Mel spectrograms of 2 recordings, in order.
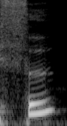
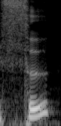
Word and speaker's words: feux: Des feux de circulation. So here, final X not pronounced. Des feux de circulation.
